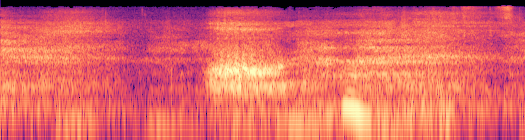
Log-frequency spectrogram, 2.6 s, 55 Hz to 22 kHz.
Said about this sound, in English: It's a monument, of sorts, that's at the top of a very tall hill in Macclesfield, about 30 minutes east of Knutsford. And you know what very tall hills mean? More heavy breathing.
